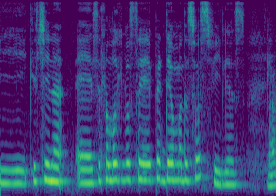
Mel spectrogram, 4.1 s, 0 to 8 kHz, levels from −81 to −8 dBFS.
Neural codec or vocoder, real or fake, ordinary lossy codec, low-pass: codec, 16 kHz, 16 kbps, FunCodec, trained on Chinese and English, 50 frames a second; fake; none; none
